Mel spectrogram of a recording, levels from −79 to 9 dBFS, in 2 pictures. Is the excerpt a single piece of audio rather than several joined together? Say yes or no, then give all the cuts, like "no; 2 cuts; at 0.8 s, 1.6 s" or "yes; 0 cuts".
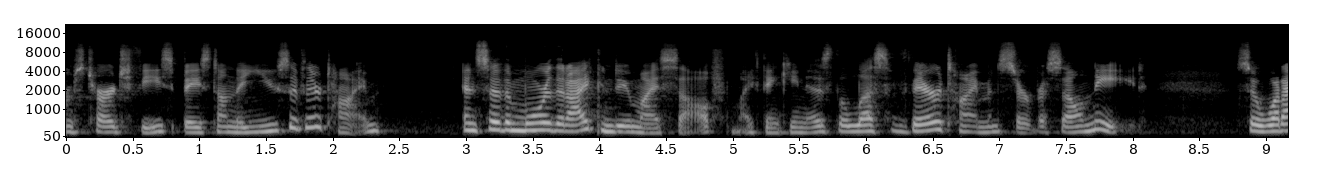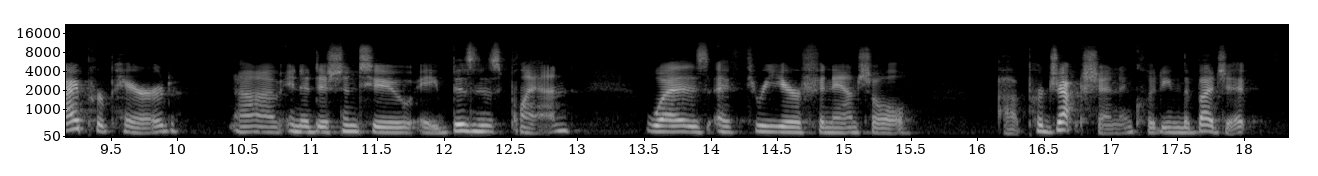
yes; 0 cuts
